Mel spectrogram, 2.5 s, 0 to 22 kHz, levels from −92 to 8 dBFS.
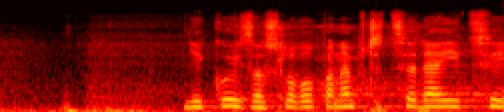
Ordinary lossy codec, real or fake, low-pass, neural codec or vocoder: Opus, 64 kbps; real; 14.4 kHz; none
